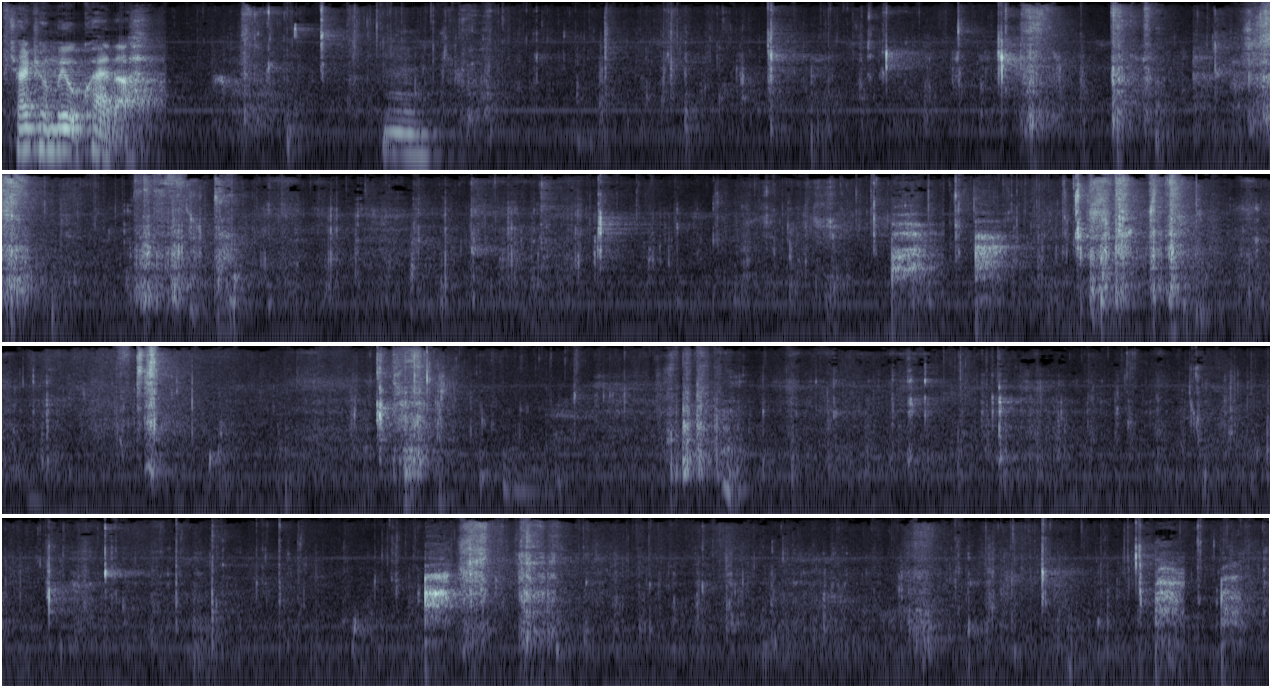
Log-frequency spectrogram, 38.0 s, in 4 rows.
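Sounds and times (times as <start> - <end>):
wet chewing and biting: 1.7 - 38.0.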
